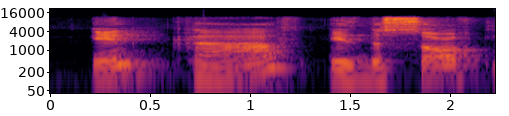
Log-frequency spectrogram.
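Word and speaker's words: كاف: But kaf, you can say it very softly in the low voice to differentiate between kaf and kaf.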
